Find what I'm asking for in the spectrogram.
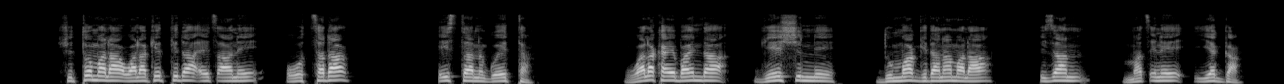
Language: Gamo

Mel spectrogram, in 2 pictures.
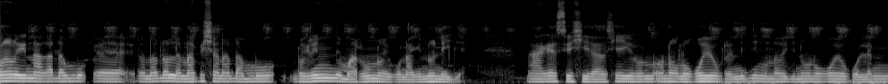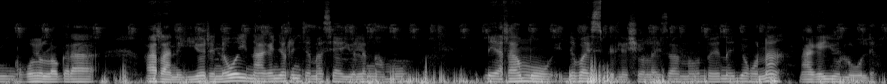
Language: Masai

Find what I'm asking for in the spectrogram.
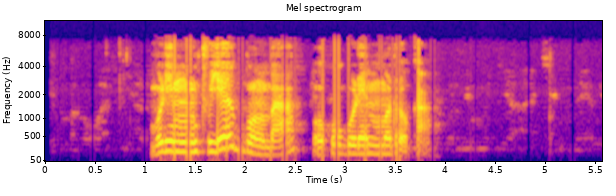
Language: Ganda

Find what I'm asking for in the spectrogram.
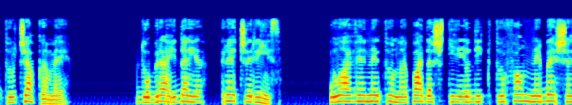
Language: Bulgarian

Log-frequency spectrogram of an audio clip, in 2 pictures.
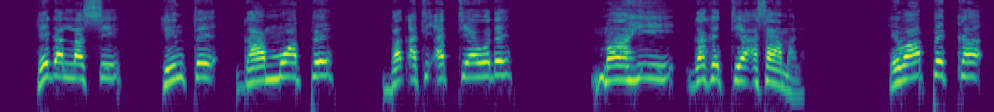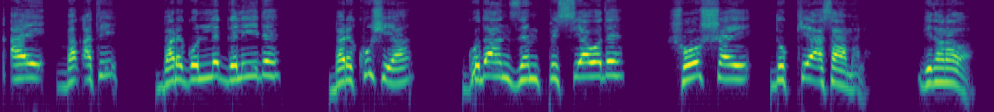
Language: Dawro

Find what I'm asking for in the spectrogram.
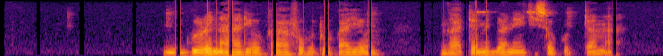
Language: Ganda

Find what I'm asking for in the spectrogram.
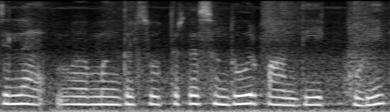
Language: Dogri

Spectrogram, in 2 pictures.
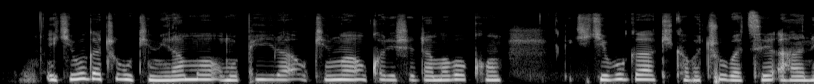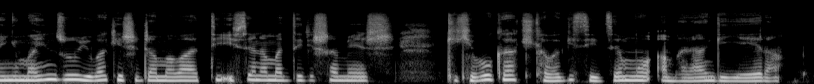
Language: Rundi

